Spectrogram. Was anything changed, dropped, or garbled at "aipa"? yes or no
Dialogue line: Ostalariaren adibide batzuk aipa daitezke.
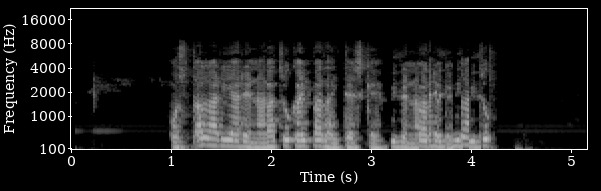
no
